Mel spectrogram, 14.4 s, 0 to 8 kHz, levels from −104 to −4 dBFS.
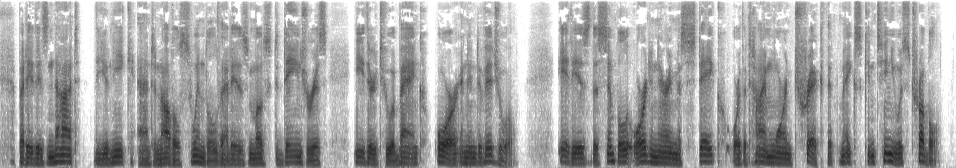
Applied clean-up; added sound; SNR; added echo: none; none; none; none.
